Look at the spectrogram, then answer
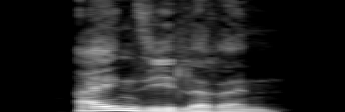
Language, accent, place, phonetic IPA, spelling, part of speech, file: German, Germany, Berlin, [ˈaɪ̯nˌziːdləʁɪn], Einsiedlerin, noun, De-Einsiedlerin.ogg
- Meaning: female equivalent of Einsiedler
